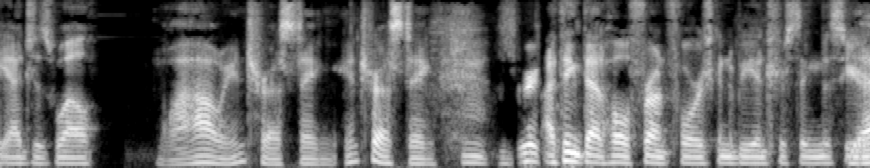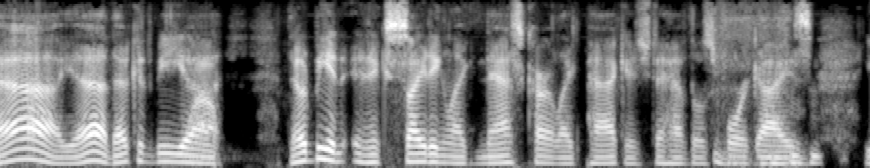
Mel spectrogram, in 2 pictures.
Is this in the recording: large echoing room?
no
